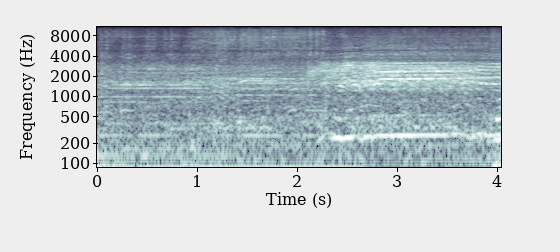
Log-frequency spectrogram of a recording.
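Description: Steady mechanical whir of a large video projector's cooling fan close by, with music playing in the background.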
